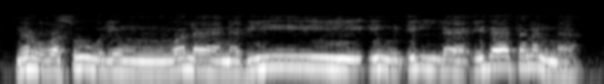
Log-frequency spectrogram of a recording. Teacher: قرأ قالون كلمة نبي بتخفيف الياء ساكنة مع همز بعدها فتصير مدا متصلا يمد قدر أربع حركات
